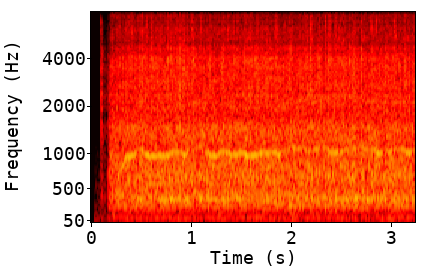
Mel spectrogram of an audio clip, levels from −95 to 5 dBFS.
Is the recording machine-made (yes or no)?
no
